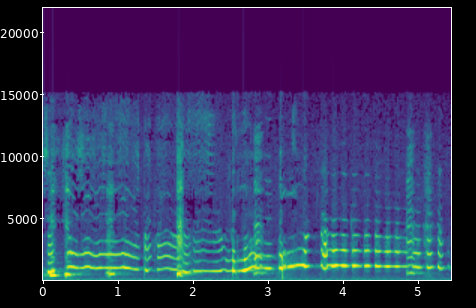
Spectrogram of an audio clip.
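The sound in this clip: Crying and wailing, a voice letting out long high-pitched moaning cries that waver and bend in pitch, breaking into shorter choppy sobs toward the end.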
